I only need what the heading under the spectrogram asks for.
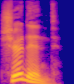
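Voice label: "shouldnt", English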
